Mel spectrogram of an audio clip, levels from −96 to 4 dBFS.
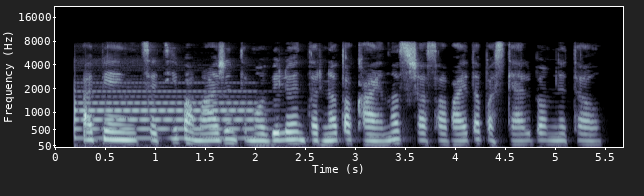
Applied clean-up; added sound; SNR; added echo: classical method log-MMSE.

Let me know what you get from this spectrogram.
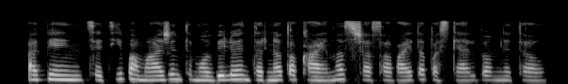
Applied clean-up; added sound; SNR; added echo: none; none; none; none.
